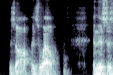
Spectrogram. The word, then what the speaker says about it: dó: It looks like do, but in Vietnamese, this is pronounced zo.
